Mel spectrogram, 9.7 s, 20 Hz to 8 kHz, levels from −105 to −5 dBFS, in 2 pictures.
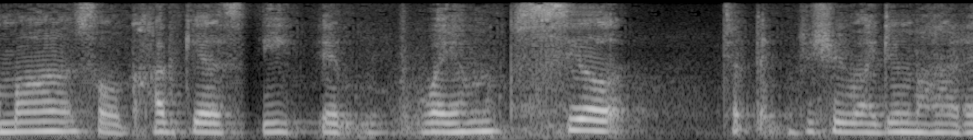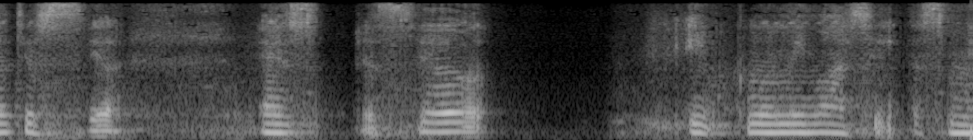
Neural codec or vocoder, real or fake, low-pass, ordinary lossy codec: codec, 16 kHz, 1.1 kbps, Voila-Tokenizer; fake; none; none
